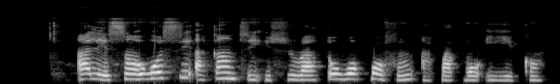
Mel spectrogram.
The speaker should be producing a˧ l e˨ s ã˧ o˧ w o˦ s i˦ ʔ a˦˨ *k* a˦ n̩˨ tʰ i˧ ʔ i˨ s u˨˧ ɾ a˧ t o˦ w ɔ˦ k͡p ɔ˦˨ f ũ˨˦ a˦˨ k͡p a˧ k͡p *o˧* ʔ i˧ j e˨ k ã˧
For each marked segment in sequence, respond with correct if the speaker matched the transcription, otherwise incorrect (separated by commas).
correct, incorrect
